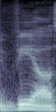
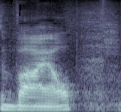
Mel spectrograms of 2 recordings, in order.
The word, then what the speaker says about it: Vial: written in python yes vial is pronounced like vial okay yeah i was hoping it would be veal so i could buy some veal but i guess it's vile any good tutorials not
